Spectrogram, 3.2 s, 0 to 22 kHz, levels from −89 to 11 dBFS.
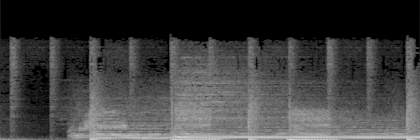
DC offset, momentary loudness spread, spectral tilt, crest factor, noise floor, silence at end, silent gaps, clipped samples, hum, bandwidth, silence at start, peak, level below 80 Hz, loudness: under 0.1%; 7 LU; -5 dB/octave; 14 dB; -38 dBFS; 0 s; none; under 0.1%; none; 16.5 kHz; 0 s; 0 dBFS; -22 dBFS; -16 LUFS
